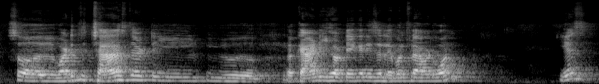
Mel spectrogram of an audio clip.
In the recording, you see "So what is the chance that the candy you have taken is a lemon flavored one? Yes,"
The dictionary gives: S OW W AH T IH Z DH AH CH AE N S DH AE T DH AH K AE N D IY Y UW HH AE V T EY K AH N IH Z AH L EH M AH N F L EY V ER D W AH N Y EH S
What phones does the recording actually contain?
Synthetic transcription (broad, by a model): S OW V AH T IH Z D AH CH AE N S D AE T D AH K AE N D Y UW HH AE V T EY K AH N IH Z AH L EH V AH L F L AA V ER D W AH N Y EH S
